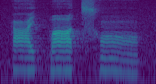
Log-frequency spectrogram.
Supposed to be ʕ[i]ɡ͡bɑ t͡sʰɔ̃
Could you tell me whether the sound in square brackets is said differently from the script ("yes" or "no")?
yes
